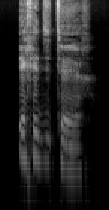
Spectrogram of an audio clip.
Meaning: hereditary
- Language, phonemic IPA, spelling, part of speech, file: French, /e.ʁe.di.tɛʁ/, héréditaire, adjective, LL-Q150 (fra)-héréditaire.wav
